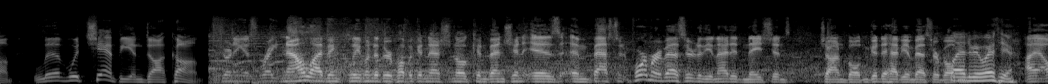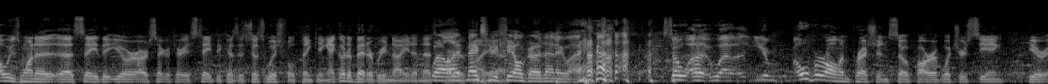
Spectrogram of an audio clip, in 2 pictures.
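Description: Nothing in this audio stood out as a technical problem on listening.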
